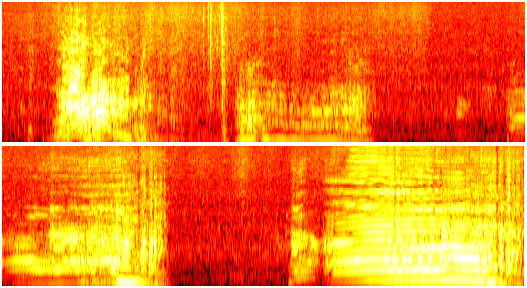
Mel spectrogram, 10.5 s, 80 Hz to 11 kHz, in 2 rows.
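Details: Male white lion attacking the lioness that is mother of his two cubs, on the H6 road south of Satara Rest Camp, Kruger National Park, South Africa; three bursts of harsh, harmonic snarling growls, each rising then dropping, with short quiet gaps.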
